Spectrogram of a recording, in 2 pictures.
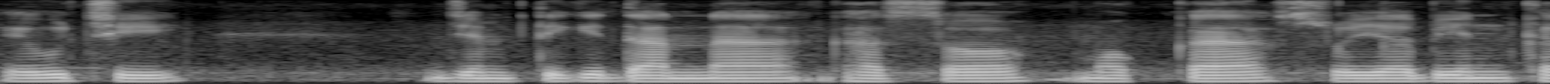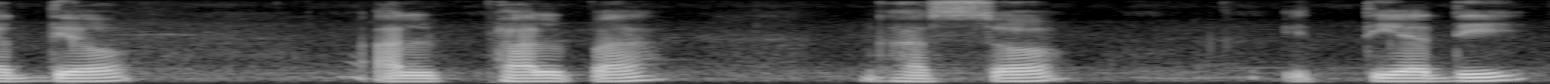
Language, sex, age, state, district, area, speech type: Odia, male, 18-30, Odisha, Kendujhar, urban, spontaneous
